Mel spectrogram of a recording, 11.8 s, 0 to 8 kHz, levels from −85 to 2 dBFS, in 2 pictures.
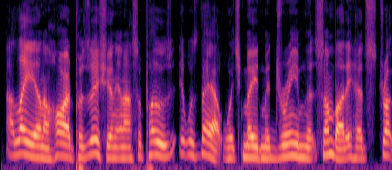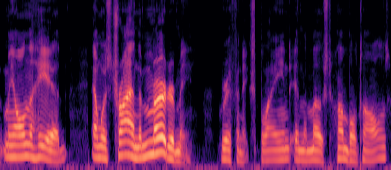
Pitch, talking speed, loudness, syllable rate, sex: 150 Hz, 190 wpm, -20 LUFS, 4.7 syllables/s, male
